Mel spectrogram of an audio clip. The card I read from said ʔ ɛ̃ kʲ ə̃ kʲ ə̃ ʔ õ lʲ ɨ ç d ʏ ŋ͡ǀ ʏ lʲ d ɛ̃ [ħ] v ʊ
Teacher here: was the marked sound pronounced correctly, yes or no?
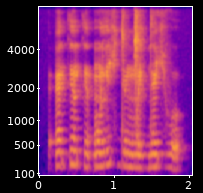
no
